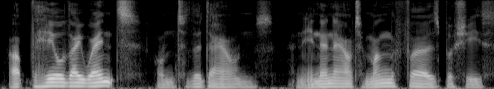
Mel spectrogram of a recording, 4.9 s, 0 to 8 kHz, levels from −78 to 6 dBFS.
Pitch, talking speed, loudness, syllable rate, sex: 95 Hz, 205 wpm, -17 LUFS, 4.5 syllables/s, male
